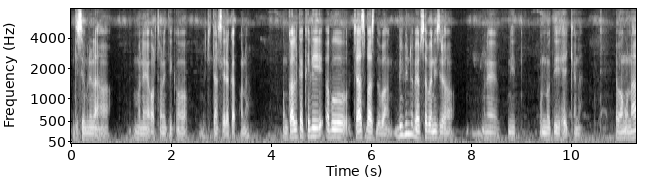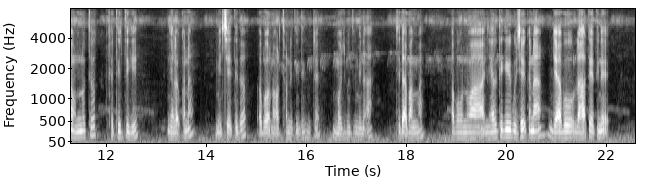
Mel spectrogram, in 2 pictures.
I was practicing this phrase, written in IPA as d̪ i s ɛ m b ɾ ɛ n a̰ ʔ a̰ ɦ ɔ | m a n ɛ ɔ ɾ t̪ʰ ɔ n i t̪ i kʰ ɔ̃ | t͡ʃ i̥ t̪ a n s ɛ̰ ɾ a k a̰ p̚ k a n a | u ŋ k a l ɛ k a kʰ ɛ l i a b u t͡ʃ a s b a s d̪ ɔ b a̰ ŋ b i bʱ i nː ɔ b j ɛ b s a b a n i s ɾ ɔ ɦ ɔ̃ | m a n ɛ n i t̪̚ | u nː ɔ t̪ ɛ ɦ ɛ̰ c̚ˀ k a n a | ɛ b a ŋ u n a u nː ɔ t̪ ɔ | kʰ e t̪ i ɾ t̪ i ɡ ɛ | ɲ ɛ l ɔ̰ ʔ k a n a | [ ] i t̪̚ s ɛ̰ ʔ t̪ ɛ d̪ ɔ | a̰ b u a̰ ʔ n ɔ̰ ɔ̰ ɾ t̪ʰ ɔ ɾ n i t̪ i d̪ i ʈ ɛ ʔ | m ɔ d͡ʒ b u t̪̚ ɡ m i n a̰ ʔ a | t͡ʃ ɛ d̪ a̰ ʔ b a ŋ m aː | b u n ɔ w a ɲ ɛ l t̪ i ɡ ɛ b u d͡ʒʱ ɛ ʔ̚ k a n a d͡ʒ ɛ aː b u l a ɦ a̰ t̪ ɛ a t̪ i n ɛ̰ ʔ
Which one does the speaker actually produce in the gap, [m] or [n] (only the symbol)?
m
